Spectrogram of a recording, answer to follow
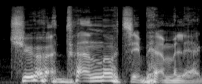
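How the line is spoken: Hoarse laughing. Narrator (Russian): Гопник хрипло засмеялся

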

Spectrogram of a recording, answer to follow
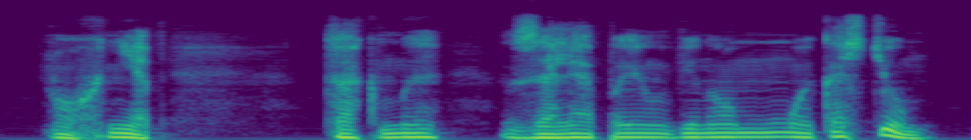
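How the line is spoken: Pleading. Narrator (Russian): взмолилась Кристина

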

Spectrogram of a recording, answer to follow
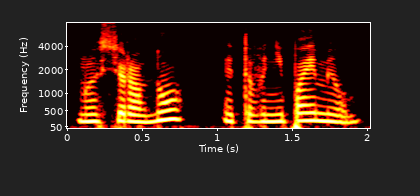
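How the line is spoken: Sighing. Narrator (Russian): вздохнул Димка

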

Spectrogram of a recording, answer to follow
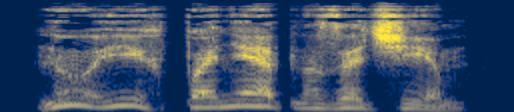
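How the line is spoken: Amused snort. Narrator (Russian): хмыкнул Жора

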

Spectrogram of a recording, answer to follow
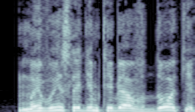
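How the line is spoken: Shout. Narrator (Russian): крикнула она

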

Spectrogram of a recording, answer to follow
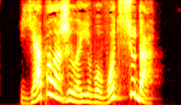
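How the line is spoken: Crisp, clipped. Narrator (Russian): отчеканила Люся

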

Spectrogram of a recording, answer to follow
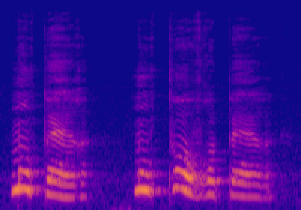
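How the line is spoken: Murmur. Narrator (French): murmura-t-elle

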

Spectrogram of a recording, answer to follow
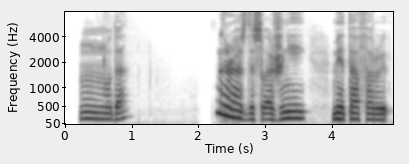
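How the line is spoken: Calm speech. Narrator (Russian): И заговорил, спокойно

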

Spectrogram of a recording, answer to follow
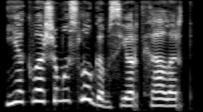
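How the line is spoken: Calm. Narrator (Russian): спокойно сказал Анж

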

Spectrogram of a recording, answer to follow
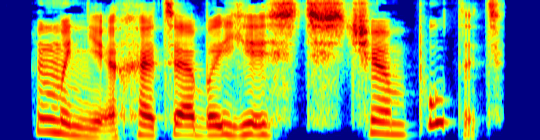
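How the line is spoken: Snorting. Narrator (Russian): фыркнула соседка

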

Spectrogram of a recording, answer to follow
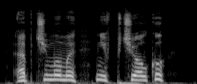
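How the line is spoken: Squeak. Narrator (Russian): пискнул господин Реверс

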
